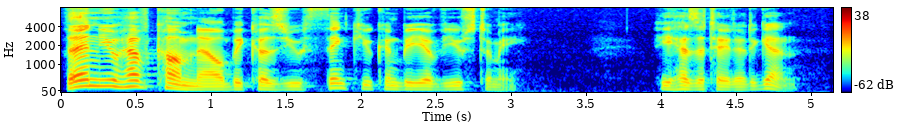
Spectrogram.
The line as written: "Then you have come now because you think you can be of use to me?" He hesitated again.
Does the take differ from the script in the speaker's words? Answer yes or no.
no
